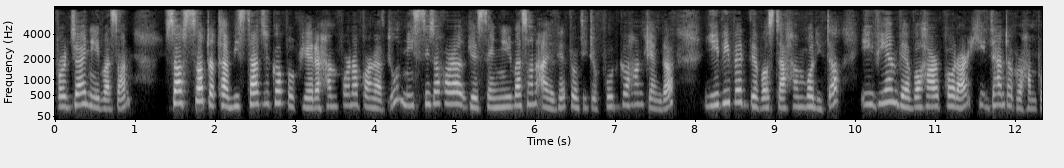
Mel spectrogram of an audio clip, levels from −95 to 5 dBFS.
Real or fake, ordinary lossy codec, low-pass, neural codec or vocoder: fake; none; none; codec, 16 kHz, 1.1 kbps, Voila-Tokenizer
